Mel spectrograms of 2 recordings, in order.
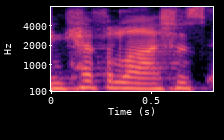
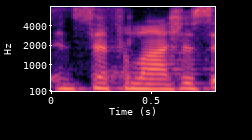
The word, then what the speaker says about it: encephalitis: so, and it can be pronounced absolutely encephalitis, encephalitis. It's it's just it's accepted both ways it's an inflammation of the brain.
